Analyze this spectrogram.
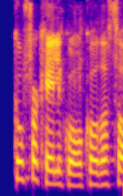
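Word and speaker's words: Kaley Cuoco: It's Kaylee Cuoco, is that how you say it? – Mm-hmm.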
